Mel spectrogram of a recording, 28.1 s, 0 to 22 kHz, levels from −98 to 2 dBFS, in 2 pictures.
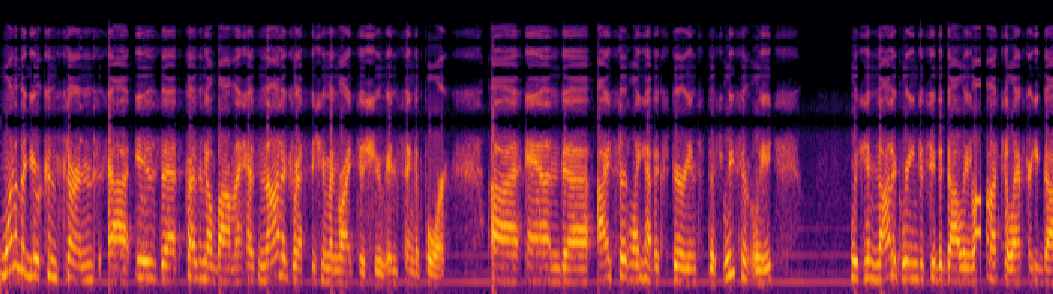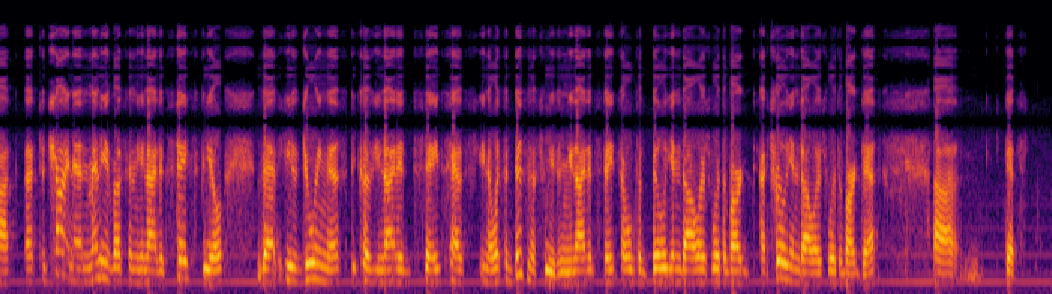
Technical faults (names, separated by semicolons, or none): imaging from linear upsampling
